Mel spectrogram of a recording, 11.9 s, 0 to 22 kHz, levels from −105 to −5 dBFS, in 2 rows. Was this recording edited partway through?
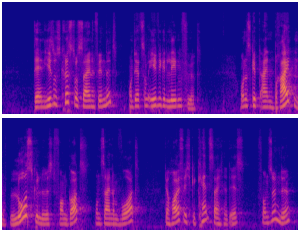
yes; 3 cuts; at 1.8 s, 6.0 s, 7.7 s

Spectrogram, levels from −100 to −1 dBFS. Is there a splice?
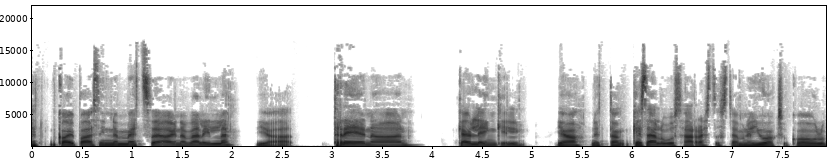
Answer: no; 0 cuts

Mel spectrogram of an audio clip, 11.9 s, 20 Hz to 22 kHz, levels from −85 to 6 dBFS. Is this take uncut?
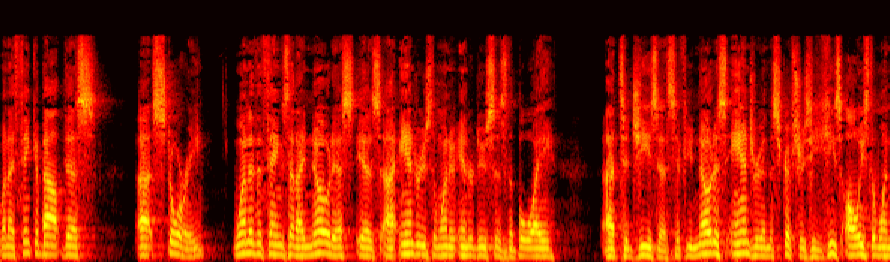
yes; 0 cuts

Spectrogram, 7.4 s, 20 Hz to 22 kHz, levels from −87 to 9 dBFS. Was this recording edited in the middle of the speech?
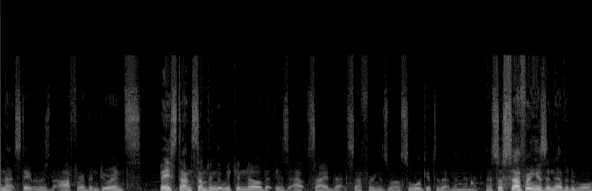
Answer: yes; 2 cuts; at 1.9 s, 6.0 s

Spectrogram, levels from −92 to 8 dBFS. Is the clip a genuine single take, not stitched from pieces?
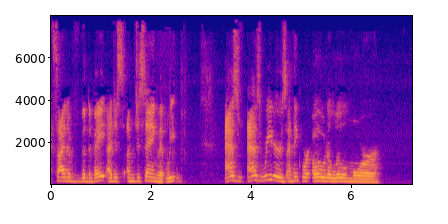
yes; 0 cuts

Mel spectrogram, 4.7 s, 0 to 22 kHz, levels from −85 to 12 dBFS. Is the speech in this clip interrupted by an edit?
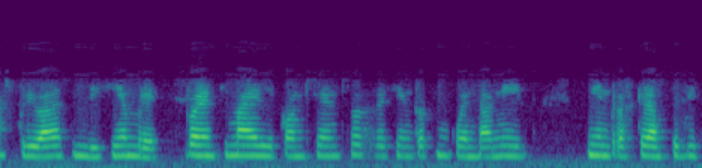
yes; 1 cut; at 1.2 s

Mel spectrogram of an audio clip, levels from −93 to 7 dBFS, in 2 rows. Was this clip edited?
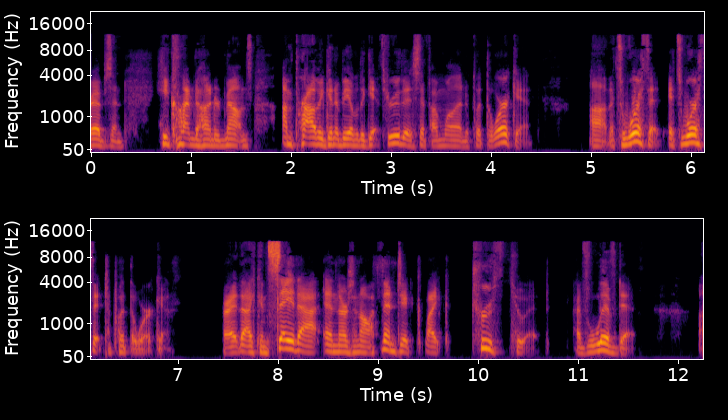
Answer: no; 0 cuts

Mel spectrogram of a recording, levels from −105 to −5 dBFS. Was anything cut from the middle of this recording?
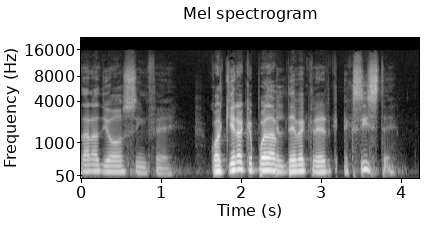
yes; 3 cuts; at 1.4 s, 2.4 s, 3.2 s

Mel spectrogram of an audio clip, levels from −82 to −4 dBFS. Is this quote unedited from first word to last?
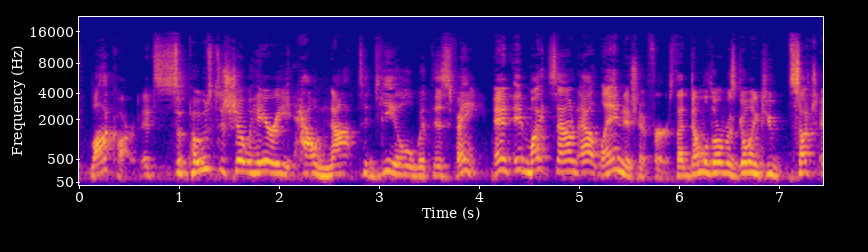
yes; 0 cuts

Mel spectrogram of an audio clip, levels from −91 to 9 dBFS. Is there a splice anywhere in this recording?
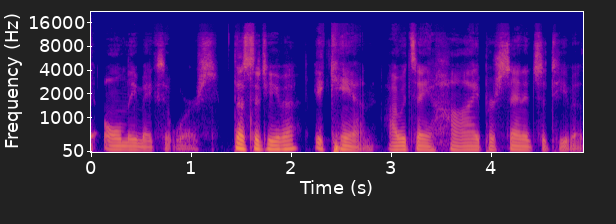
yes; 3 cuts; at 1.3 s, 2.2 s, 2.9 s

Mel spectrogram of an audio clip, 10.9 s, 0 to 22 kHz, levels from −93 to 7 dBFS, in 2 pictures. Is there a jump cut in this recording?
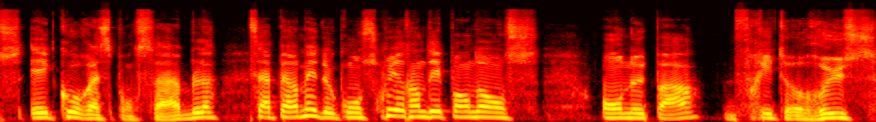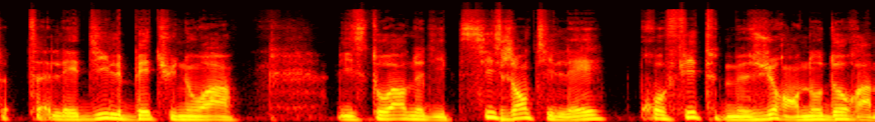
yes; 8 cuts; at 1.6 s, 2.5 s, 4.0 s, 4.6 s, 5.6 s, 8.3 s, 8.6 s, 10.0 s

